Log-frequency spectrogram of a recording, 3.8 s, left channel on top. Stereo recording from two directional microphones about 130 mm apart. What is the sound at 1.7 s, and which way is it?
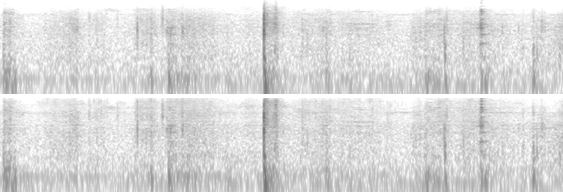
Chop, 15° left (ahead or behind).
